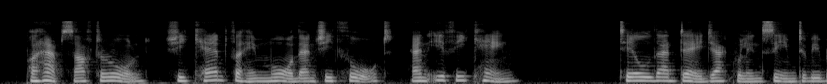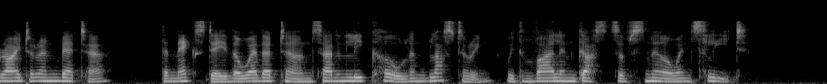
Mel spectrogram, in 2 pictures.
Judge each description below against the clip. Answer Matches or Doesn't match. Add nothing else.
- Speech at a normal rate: Matches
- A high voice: Doesn't match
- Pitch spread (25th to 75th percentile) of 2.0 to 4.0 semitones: Matches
